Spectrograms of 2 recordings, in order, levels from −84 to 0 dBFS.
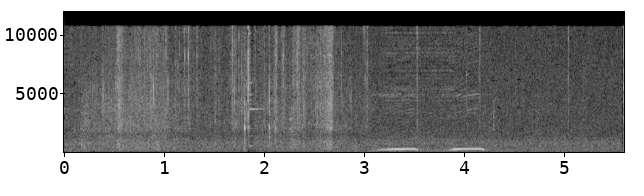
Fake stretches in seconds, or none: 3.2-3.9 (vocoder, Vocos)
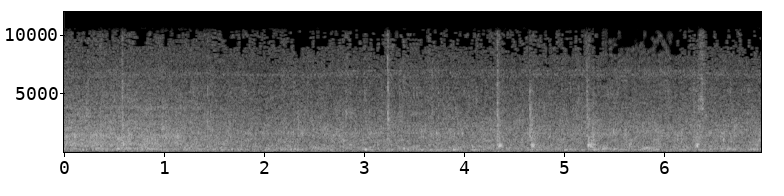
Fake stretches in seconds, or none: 5.4-6.1 (vocoder, Vocos)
